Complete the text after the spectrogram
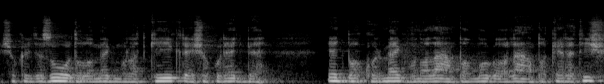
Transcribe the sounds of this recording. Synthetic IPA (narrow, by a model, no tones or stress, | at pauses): eʃɒkːoɾɛɟɒzold̪ɒlɒmɛɡmɒɾɒt̪keːkrɛeːʃɒkːo̞ɾɛɟbɛ | ɛɟbɒkːo̞rmɛɡʋonɒlaːmpɒmɒɡɒːlaːmpɒkɛɾɛt̪iʃ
